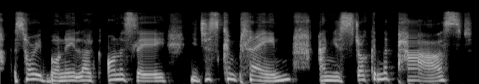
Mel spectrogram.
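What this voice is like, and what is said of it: Poor attempt at posh accent. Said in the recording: “my accent is not posh... This is the worst accent ever”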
